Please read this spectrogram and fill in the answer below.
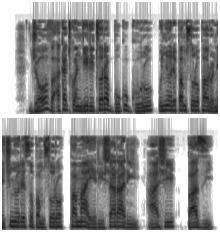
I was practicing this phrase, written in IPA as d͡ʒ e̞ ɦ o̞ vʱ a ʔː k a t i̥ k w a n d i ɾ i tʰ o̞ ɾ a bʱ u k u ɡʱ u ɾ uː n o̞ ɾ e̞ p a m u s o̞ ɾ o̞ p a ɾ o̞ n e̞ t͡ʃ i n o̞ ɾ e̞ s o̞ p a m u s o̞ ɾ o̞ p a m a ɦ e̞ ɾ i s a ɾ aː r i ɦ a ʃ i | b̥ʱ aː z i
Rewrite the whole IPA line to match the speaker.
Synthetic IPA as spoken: d͡ʒ e̞ ɦ o̞ vʱ a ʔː k a t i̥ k w a n d i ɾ i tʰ o̞ ɾ a bʱ u k u ɡʱ u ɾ uː ɲ o̞ ɾ e̞ p a m u s o̞ ɾ o̞ p a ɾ o̞ n e̞ t͡ʃ i ɲ o̞ ɾ e̞ s o̞ p a m u s o̞ ɾ o̞ p a m a ɦ e̞ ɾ i ʃ a ɾ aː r i ɦ a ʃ i | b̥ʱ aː z i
